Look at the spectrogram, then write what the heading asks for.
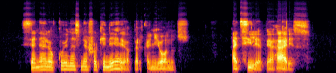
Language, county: Lithuanian, Vilnius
